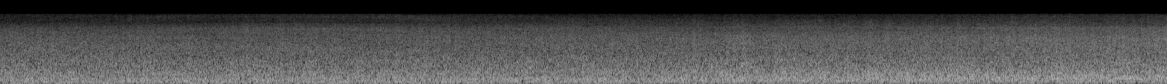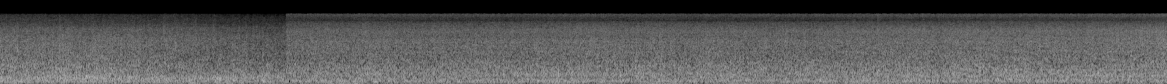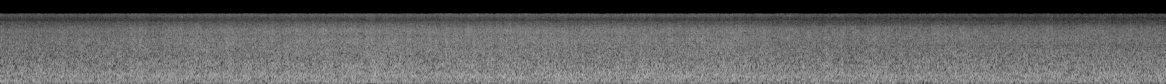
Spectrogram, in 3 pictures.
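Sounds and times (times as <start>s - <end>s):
water rushing through sluice: 0.0s - 35.0s.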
